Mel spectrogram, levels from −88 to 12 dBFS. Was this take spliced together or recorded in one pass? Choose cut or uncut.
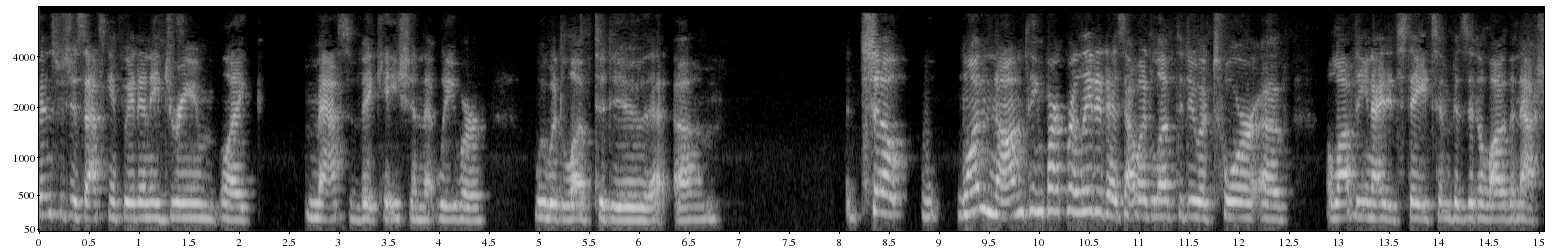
uncut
